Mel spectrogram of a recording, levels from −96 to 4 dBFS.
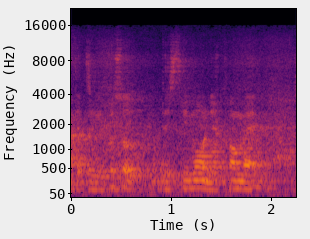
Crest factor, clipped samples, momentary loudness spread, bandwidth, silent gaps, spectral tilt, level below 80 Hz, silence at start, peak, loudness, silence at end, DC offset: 16 dB; under 0.1%; 6 LU; 16 kHz; none; -4.5 dB/octave; -58 dBFS; 0 s; -16 dBFS; -31 LUFS; 0 s; under 0.1%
